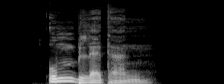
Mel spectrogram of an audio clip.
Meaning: to flip (e.g. pages)
- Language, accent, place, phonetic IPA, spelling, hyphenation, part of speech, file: German, Germany, Berlin, [ˈʊmˌblɛtɐn], umblättern, um‧blät‧tern, verb, De-umblättern.ogg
